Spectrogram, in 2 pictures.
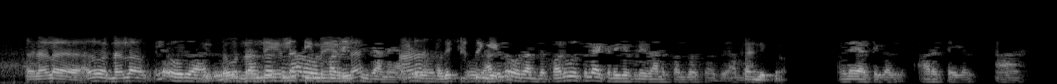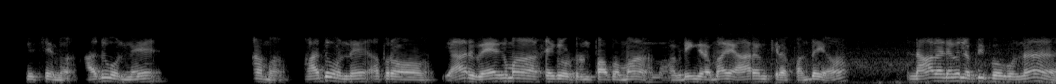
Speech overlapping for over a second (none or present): present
